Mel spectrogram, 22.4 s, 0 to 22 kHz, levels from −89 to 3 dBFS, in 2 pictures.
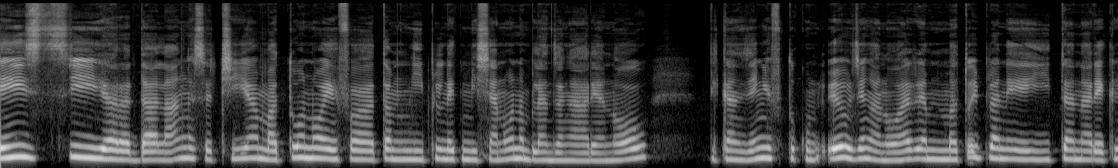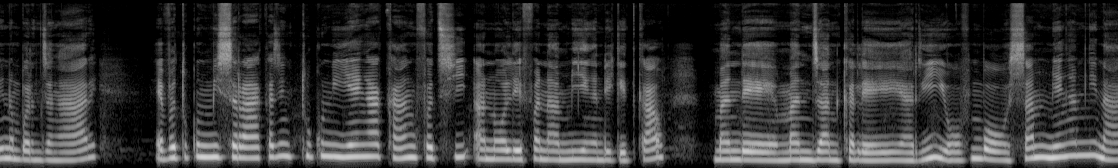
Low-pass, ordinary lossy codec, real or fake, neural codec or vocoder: none; none; real; none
